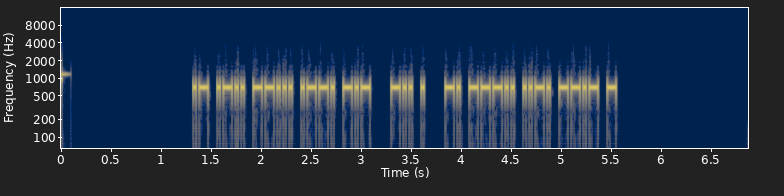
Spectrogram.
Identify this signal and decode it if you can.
Morse code, heard as a keyed tone, about 40 wpm, 700 Hz. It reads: AL7PK DE N8FQT
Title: USA Callsign DE Callsign - 5 Characters - 40wpm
